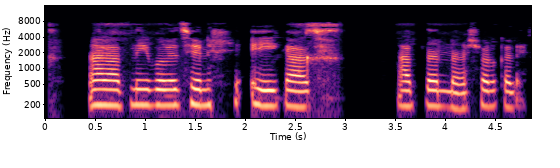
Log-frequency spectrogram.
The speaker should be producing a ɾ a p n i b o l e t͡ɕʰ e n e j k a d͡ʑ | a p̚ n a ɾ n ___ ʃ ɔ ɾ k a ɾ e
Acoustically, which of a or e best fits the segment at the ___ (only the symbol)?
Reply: a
